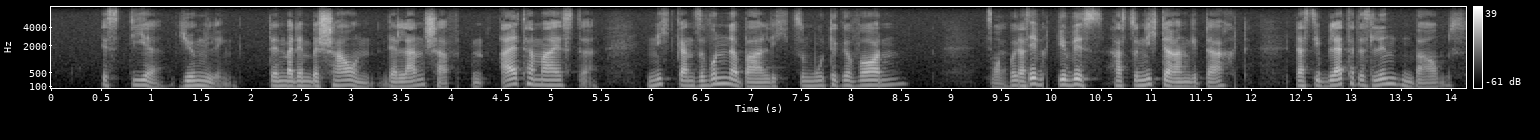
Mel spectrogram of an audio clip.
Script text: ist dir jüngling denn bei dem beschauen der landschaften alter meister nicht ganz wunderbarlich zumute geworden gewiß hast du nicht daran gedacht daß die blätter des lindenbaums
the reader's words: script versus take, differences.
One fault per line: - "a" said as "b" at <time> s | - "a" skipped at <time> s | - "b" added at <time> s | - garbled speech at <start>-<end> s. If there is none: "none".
- garbled speech at 9.3-10.0 s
